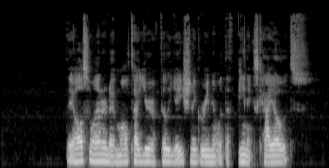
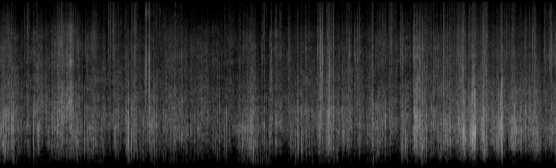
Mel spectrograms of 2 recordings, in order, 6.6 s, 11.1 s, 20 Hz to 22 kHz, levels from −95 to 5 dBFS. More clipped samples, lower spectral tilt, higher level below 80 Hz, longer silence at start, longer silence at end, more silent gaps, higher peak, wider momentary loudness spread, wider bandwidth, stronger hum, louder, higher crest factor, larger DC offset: neither; first, -7 dB/octave vs 2 dB/octave; first, -60 dBFS vs under -90 dBFS; first, 1.35 s vs 0 s; first, 0.55 s vs 0 s; neither; first, -6 dBFS vs -20 dBFS; second, 8 LU vs 11 LU; second, 16 kHz vs over 20 kHz; neither; first, -21 LUFS vs -46 LUFS; second, 16 dB vs 26 dB; neither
